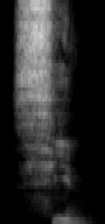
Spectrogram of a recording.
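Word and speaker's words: س: La suivante, sin. Sin, comme le S.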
